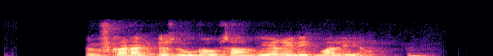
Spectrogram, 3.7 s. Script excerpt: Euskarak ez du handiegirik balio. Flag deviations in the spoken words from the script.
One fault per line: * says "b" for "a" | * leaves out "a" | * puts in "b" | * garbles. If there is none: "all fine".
* puts in "gauza"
